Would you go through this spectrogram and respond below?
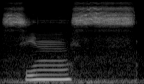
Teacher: suara tambahan yang menyerupai suara burung yang keluar antara 2 gigi depan dan ujung lidah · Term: as-safir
